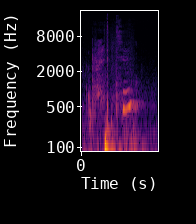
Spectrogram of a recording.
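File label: MALE 2 year old WHISPER; Whispering (Sound Effects:Voice)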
